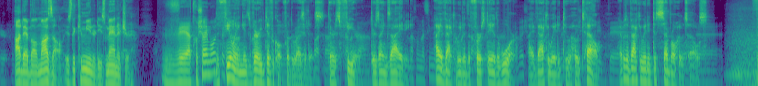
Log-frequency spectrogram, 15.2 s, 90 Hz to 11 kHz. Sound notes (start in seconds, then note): 5.0 through translator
